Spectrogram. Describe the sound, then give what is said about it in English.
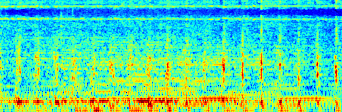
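A National Guard helicopter drones steadily at a distance as it approaches a store to land on its roof, its rotor producing a rhythmic, pulsing thump over a low engine rumble, with no one speaking. “And off in the distance, you could hear a helicopter.”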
